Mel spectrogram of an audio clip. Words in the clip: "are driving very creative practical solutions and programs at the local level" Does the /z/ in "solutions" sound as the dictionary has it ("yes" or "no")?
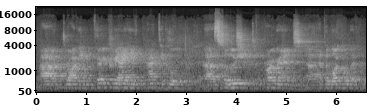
yes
